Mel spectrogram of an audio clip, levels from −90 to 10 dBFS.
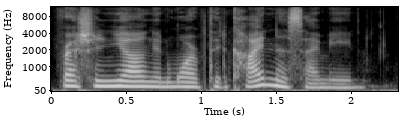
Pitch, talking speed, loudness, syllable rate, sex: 190 Hz, 235 wpm, -16 LUFS, 4.9 syllables/s, female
